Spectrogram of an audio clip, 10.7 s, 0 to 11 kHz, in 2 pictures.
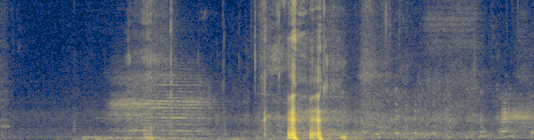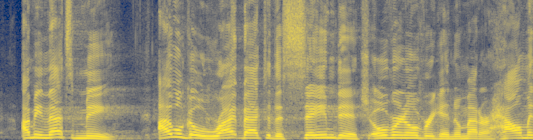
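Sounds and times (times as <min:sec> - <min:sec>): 
sheep bleating: 0:01.1 - 0:02.3
laughter: 0:02.5 - 0:08.7
speech: 0:02.9 - 0:03.6, 0:05.6 - 0:10.6.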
